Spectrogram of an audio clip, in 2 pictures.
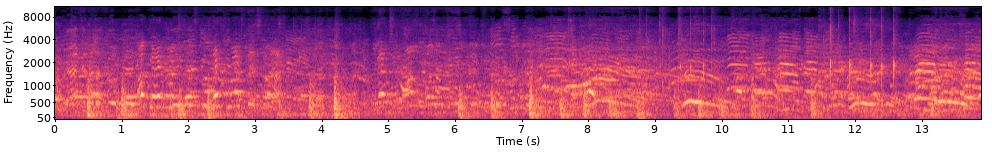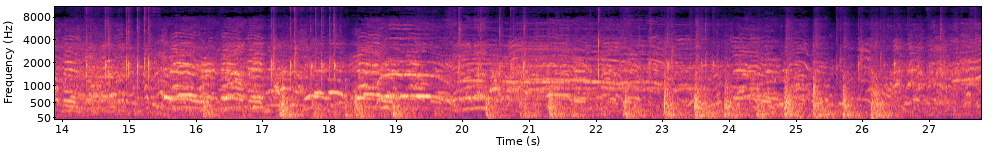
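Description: A crowd of men and women cheers and chants loudly.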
